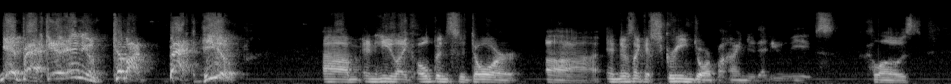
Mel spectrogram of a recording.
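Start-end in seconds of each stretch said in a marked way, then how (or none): 0.0-2.4 mock very high, loud hollered shouting. Retelling a visit where Vernon shouts at the dogs from inside, imitating Vernon shouting at dogs. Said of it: "shouting at the dogs like".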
